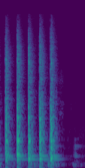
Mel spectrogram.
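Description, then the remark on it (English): Five hard, rapid knocks pound on a door in an even, insistent rhythm, loud, each with a booming thud, followed by a brief faint sound and quiet. “They knock on your door like the police though.”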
